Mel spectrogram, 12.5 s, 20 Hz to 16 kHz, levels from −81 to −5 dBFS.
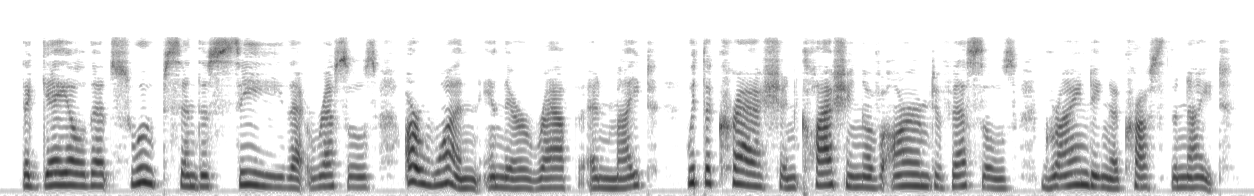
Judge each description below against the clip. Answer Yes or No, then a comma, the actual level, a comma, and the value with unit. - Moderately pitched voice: No, high, 200 Hz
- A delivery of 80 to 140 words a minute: Yes, slow, 135 wpm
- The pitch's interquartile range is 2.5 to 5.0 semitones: Yes, average, 3.5 semitones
